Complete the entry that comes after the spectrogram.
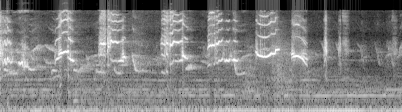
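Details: Oriental magpie-robin singing in the morning to prompt other birds to sing: loud varied whistles and squeaky chirps in quick bursts, over a steady low hum and background noise.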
